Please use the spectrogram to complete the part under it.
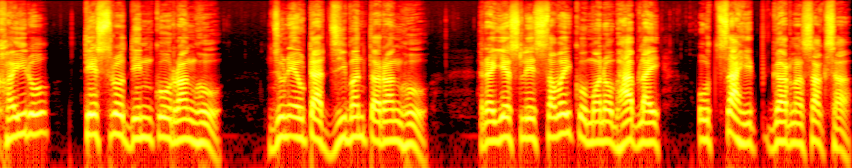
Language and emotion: Nepali, neutral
